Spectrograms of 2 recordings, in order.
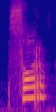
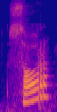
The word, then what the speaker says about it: SOR: And here, SOR is pronounced as a word, not as letters; we say SOR.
